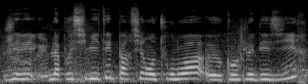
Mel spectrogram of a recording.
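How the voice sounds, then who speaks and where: A young woman, a student athlete, describes her studies in a testimonial with measured, slightly hesitant speech. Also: on the high side, steady tone, crowd noise. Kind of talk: testimonial interview. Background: music.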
